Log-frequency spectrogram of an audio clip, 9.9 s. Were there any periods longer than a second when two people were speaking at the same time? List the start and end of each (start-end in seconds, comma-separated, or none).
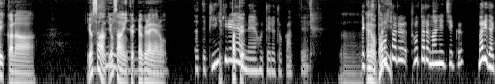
1.7-3.3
